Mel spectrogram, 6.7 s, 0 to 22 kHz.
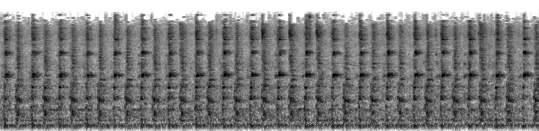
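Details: Whirlpool LSQ9200LQ0 washing machine during the agitate cycle: loud, very regular thumping at about three per second in time with the agitator strokes, cause not yet known.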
